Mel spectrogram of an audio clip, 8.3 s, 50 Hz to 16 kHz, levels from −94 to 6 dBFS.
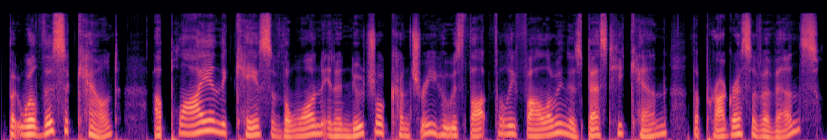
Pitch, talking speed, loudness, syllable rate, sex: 150 Hz, 195 wpm, -20 LUFS, 5.1 syllables/s, male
